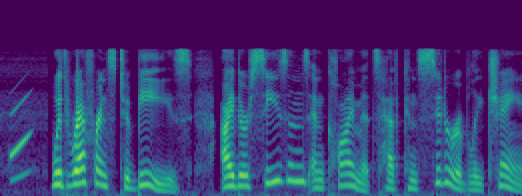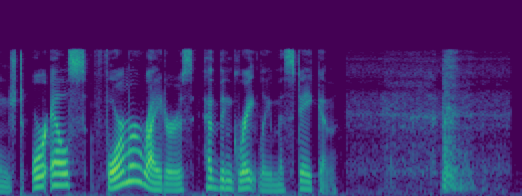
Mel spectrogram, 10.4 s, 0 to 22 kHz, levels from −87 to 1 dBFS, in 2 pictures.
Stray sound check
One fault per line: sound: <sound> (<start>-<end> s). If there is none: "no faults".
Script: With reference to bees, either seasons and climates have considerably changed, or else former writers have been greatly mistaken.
sound: chirp (0.1-0.3 s)
sound: laugh (9.0-10.3 s)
